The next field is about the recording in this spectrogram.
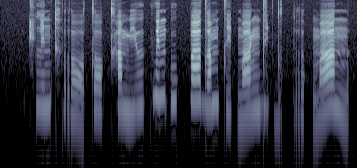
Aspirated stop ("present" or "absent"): present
